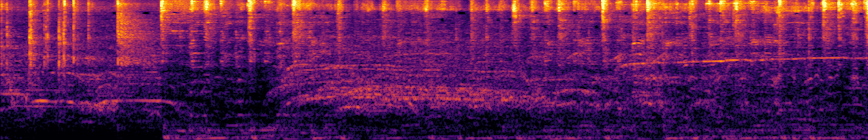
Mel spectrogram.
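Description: Dance-mix music over a hall's sound system with an audience cheering and shouting over it; a heavy bass beat comes in about one and a half seconds in.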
